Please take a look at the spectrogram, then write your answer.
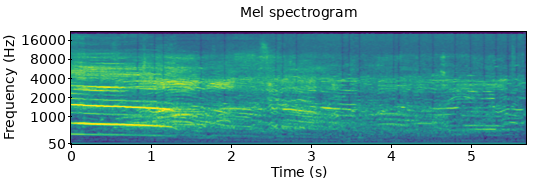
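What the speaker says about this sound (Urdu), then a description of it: "بلندتر سلوات" A large gathering at a majlis at Darbar Shah Shams in Multan loudly recites salawat in unison in answer to a preacher, a massed chorus of voices that swells at first, then settles into a sustained crowd roar.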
